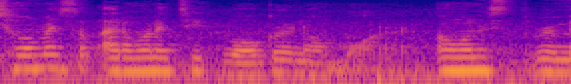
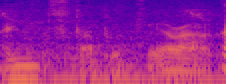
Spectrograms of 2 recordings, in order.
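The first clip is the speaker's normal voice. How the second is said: laughing; 14 semitones higher, 5 dB louder, faster than usual. Real, not acted. Laughing at herself.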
